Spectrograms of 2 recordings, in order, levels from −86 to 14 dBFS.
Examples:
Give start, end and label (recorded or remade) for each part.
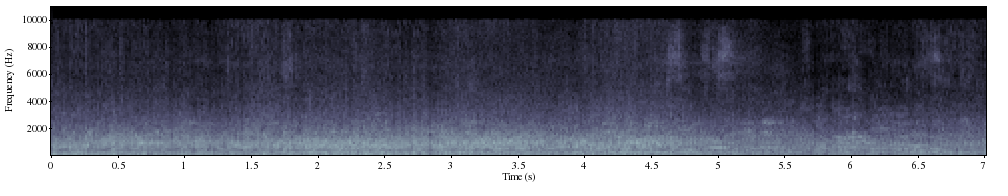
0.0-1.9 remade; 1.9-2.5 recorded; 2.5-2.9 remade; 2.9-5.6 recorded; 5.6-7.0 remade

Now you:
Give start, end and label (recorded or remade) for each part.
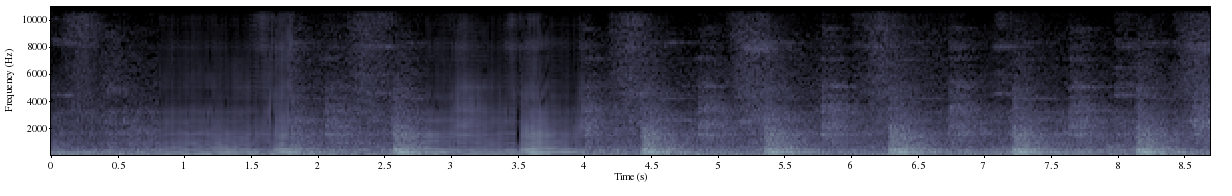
0.0-0.8 recorded; 0.8-1.8 remade; 1.8-2.8 recorded; 2.8-4.0 remade; 4.0-8.7 recorded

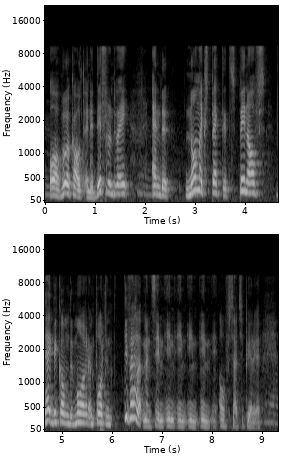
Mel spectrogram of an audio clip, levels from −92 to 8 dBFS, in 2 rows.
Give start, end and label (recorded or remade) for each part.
0.0-6.4 recorded; 6.4-8.6 remade; 8.6-9.3 recorded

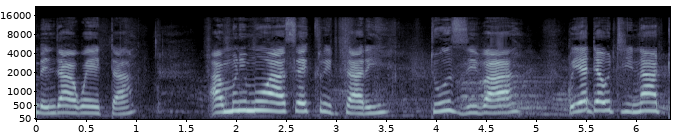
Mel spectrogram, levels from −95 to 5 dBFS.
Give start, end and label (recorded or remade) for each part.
0.0-3.0 recorded; 3.0-3.8 remade; 3.8-6.3 recorded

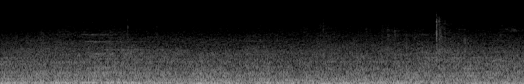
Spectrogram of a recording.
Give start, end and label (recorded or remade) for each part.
0.0-1.7 recorded; 1.7-3.1 remade; 3.1-5.2 recorded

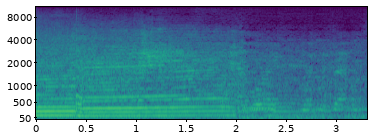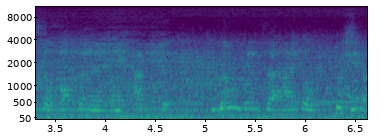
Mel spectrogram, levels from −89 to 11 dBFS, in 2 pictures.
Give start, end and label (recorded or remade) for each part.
0.0-1.1 recorded; 1.1-3.4 remade; 3.4-3.9 recorded; 3.9-4.6 remade; 4.6-6.6 recorded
